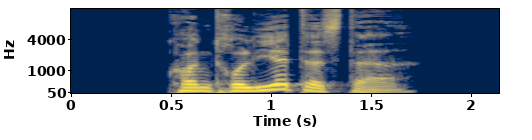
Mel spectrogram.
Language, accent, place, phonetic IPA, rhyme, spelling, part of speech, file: German, Germany, Berlin, [kɔntʁɔˈliːɐ̯təstɐ], -iːɐ̯təstɐ, kontrolliertester, adjective, De-kontrolliertester.ogg
- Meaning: inflection of kontrolliert: 1. strong/mixed nominative masculine singular superlative degree 2. strong genitive/dative feminine singular superlative degree 3. strong genitive plural superlative degree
